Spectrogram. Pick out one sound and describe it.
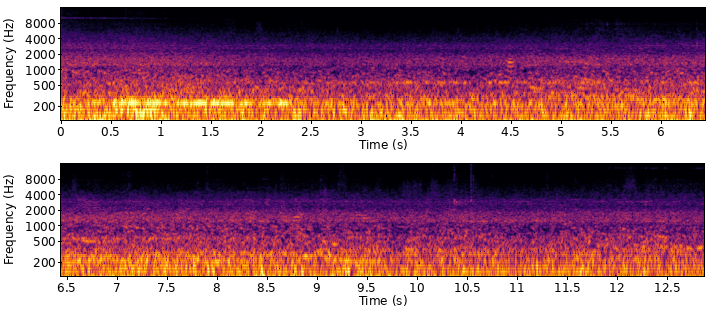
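City traffic rumbles steadily along a street outdoors.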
